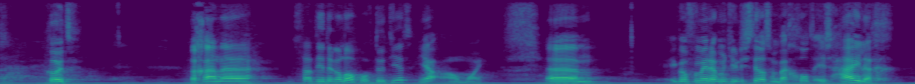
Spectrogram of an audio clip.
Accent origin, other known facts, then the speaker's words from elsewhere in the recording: Soest, Utrecht, Netherlands; now in Sneek, Netherlands; Maar ik ben opgegroeid in Soest. En ik ben 6 jaar voorganger geweest hier in Boskoop.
